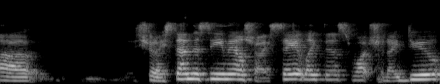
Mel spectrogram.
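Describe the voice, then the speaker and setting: In a room with audible echo, a woman with a fairly high pitch speaks in an energetic tone at a moderate pace, with ordinary pitch variation and long, frequent pauses. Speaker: marketing and communications executive. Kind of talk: virtual presentation.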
